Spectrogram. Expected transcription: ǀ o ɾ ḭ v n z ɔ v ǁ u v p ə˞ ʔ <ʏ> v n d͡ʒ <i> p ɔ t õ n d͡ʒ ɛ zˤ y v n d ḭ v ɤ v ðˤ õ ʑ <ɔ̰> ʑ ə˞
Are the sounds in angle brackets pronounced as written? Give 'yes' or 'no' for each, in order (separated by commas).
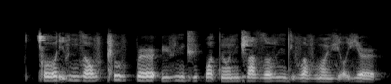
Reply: no, no, yes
